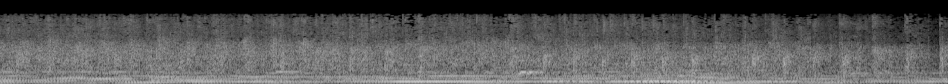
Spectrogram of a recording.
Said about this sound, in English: So I know you're clapping now, but why don't you give a warm Hedgesville and Berkeley Springs welcome to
